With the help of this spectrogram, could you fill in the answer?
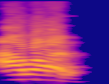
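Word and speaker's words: hour: যেরকম আওয়ার, ঠিক আছে, অনেস্ট, অনার্স, ইয়ার, এটা কি বলতো?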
